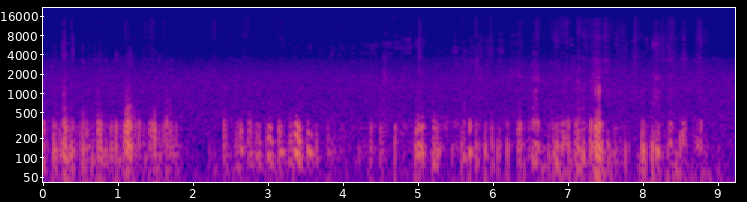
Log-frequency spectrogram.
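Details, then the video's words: Low, rumbling growls and snarls from wild Tasmanian devils feeding at night in the Tasmanian bush. Grating bursts come in irregular runs with a short quiet gap near two seconds, and faint crunching runs underneath. "Tasmanian Devil Sounds - Growls & snarling calls from wild devils in the Tasmanian bush"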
